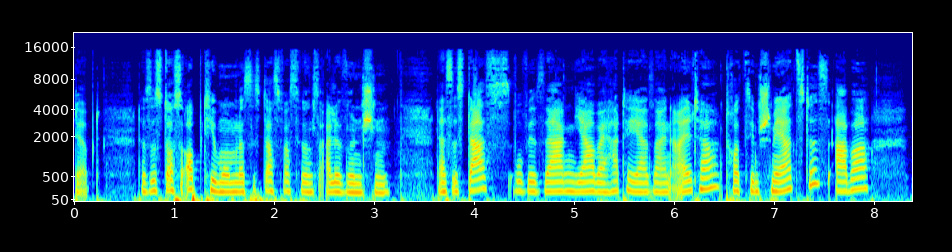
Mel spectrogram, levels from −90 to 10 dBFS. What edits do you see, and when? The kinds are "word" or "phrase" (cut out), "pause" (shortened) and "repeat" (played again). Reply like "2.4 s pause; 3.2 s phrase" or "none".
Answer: 4.4 s word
